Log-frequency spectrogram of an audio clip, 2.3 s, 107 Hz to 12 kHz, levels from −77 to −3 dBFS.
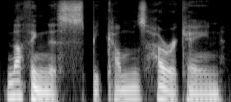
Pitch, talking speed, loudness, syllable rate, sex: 95 Hz, 80 wpm, -19 LUFS, 4.8 syllables/s, male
